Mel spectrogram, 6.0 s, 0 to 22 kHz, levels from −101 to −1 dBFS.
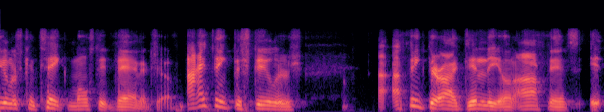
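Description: A speech clip with nothing technically wrong in it.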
